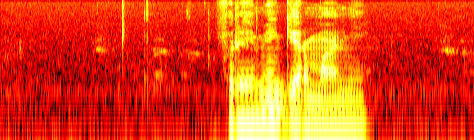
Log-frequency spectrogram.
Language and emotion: Russian, neutral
